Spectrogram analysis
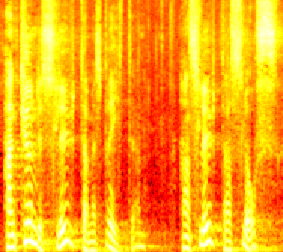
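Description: A man gives a children's sermon, his voice sitting a little high for a man. He speaks gently and tells a story to the young listeners. His words ring out with a long church reverb. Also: sing-song, breathy edge. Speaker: pastor.

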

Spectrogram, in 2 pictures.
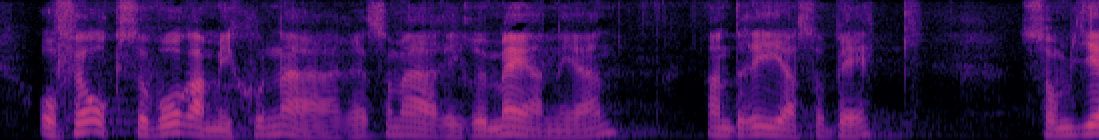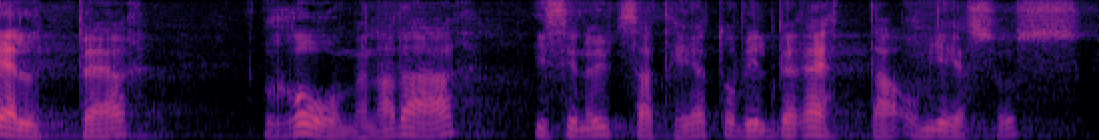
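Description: Gentle pastor in a reverberant church. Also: male voice, mid-range voice. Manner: gentle, storytelling, addressing children. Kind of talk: children's sermon in church.

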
